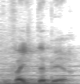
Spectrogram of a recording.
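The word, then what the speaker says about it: וַיְדַבֵּר: Par exemple, Vaïdaber. Il y a un shva sous le yud, mais on ne l'entend pas.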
